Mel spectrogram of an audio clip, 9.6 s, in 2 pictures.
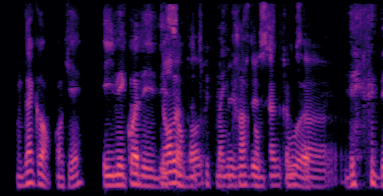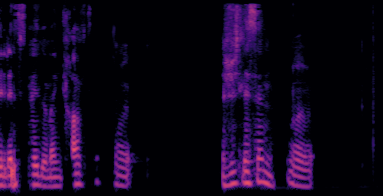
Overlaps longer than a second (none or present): present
